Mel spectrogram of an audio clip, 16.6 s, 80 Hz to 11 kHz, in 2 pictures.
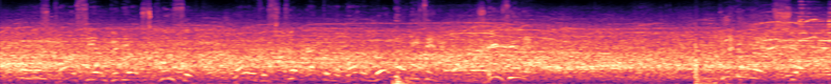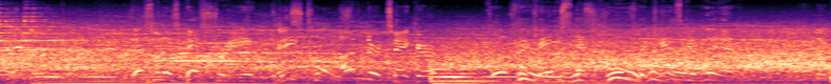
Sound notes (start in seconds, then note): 5.7 crowd cheering; 7.2 bell dinging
